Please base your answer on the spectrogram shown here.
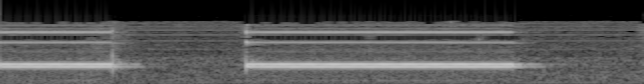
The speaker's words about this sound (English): Oh, there goes my phone. Hold on. Extreme alert. Tornado warning.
